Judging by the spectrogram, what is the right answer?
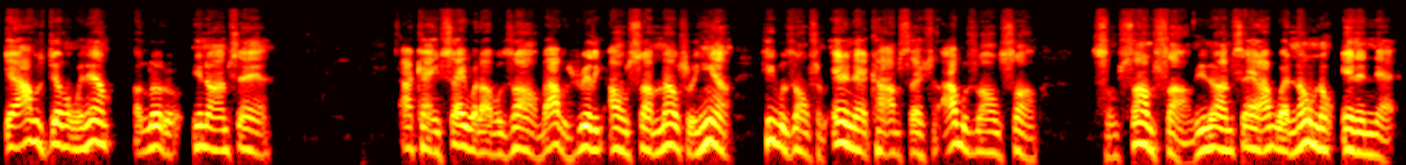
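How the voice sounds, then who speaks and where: Man, gravelly voice, slightly high, blunt, slangy, repetitive, casual commentary monologue. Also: brisk. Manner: repetitive, keeps asking you know what I'm saying. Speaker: commentary channel host.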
